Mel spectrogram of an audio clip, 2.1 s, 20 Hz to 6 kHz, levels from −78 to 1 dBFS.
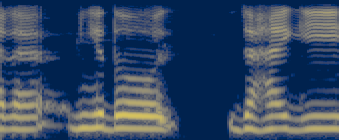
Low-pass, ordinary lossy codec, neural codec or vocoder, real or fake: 5.4 kHz; none; none; real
